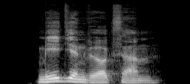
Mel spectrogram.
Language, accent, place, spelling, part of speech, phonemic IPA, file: German, Germany, Berlin, medienwirksam, adjective, /ˈmeːdi̯ənˌvɪʁkzaːm/, De-medienwirksam.ogg
- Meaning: effectively spread through the media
